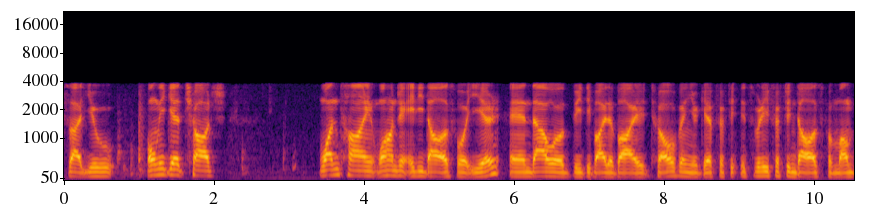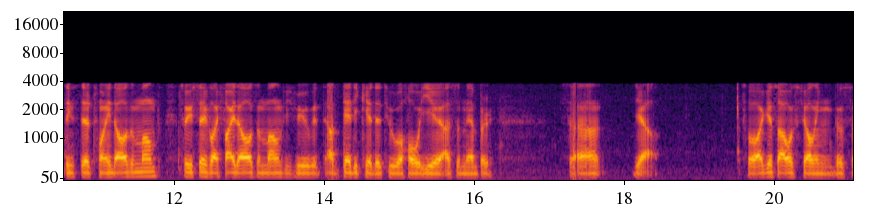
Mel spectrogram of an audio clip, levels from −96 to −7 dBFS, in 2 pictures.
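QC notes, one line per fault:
7.00–7.04 s, 14.66–14.70 s, 18.38–18.41 s: short concealed packet loss. About 20 ms of audio arrived too late each time, and the receiver extended the preceding sound to cover the gap before blending back into the real signal, so each spot is a brief smear or wobble. On a waveform, the cycles before the gap appear to repeat or flatten. On a spectrogram, the narrowband image (nothing above 4 kHz, which fits a G.711 A-law call path) shows a short smeared patch.
14.04–14.27 s, 17.28–17.55 s: loose connector crackle. A contact in the chain made and broke repeatedly while it moved, chopping the signal at irregular moments, so each stretch of about a quarter of a second is heard as a burst of crackle or scratching. The waveform shows scattered spikes and abrupt breaks. The spectrogram shows irregular thin vertical streaks across the whole band up to the 4 kHz ceiling.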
